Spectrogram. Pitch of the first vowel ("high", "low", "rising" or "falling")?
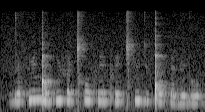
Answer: low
